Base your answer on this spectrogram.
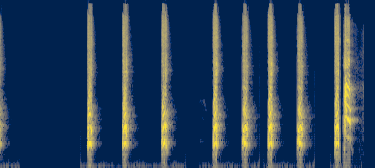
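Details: Dog barks from a compilation of barking dogs of various breeds, large and small: nine short, sharp barks spaced roughly half a second to a second apart, the last two coming close together, with silence between them.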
